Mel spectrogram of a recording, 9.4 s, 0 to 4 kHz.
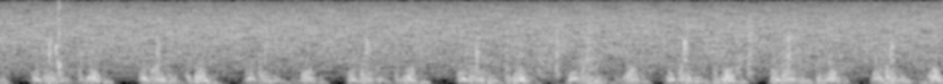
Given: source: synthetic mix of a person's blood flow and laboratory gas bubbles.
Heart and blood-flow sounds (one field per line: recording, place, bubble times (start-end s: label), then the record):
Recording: Doppler ultrasound of blood flow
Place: precordium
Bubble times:
0.49-0.68 s: bubbles
From the record:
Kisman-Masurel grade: 122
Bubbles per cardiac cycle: 1 to 2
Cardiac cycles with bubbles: 10 to 50%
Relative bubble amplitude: moderate (0.250 to 0.450)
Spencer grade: 2 (many but less than half of the cardiac periods contain bubble signals, singularly or in groups)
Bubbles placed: anywhere in the cardiac cycle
